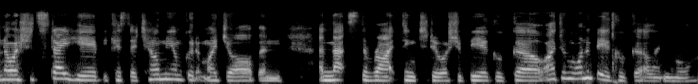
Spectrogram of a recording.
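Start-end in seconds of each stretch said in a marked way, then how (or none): none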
